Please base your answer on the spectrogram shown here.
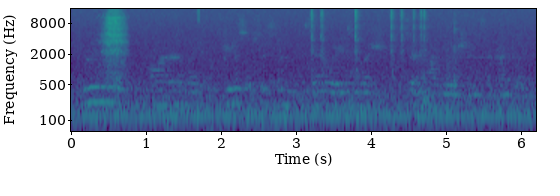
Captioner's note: participant speaking faintly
